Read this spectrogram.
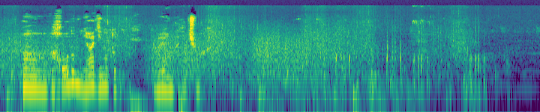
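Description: Sea waves wash and splash.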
